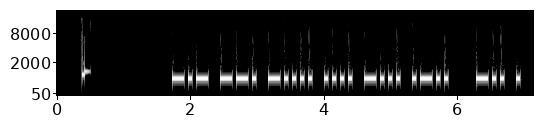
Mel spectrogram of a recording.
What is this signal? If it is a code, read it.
Morse code, heard as a keyed tone, about 20 wpm, 700 Hz. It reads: KG6HBL DE
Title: K1USN SST QSO Practice 20wpm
